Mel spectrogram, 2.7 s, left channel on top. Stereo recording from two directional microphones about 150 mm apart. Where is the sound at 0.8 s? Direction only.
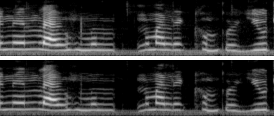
25° right (ahead or behind).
